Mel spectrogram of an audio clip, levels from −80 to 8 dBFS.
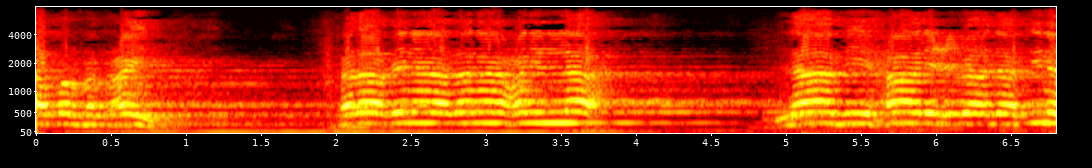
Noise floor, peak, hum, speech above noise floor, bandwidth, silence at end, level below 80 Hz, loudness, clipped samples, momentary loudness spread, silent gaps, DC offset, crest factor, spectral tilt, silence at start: -30 dBFS; 0 dBFS; none; 21 dB; 8 kHz; 0 s; -36 dBFS; -10 LUFS; 0.5%; 19 LU; none; under 0.1%; 10 dB; -4.5 dB/octave; 0 s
